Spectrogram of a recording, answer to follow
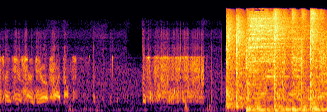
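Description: Air traffic control radio heard through an airband receiver: a narrow, tinny voice transmission, then a stretch of radio hiss. About four and a half seconds in, loud rock music starts abruptly.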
